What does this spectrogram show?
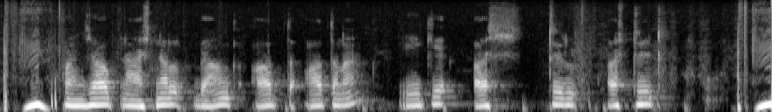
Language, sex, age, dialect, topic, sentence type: Kannada, male, 18-24, Dharwad Kannada, banking, statement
